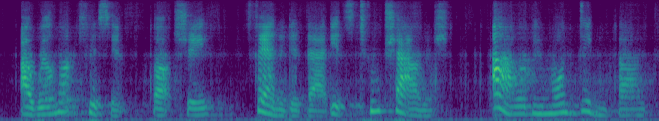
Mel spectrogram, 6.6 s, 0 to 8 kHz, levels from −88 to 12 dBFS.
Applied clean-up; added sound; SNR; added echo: neural separator model SepFormer DNS4.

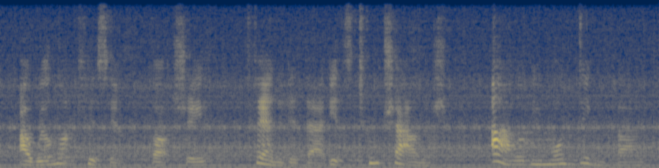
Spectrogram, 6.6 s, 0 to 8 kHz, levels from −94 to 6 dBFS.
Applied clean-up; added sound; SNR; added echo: none; Bus; 9 dB; reverberation time 2.7 s.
